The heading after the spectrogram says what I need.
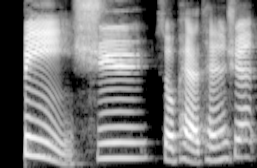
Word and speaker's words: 必须: So, C, U, 须, 必须. So pay attention, it's not U, it's U. 必须, 必须.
